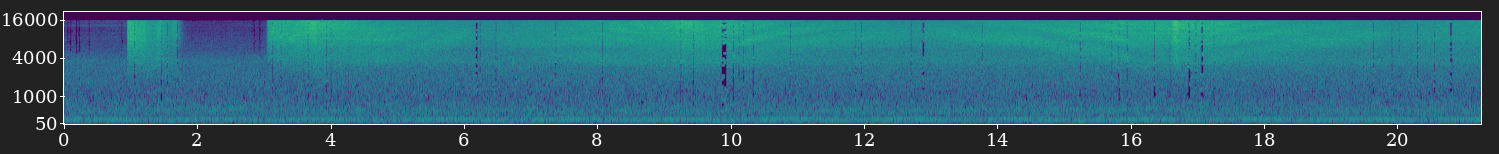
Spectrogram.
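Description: Air-fed gravity spray gun hissing as it sprays paint onto a pickup's body, a short burst about a second in and then continuous from about three seconds. Underneath is the steady drone of the paint booth's ventilation fans.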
